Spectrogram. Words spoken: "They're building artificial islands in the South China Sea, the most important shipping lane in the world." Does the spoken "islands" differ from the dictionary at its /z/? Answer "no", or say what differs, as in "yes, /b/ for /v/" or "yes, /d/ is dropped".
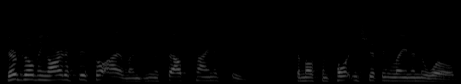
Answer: no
